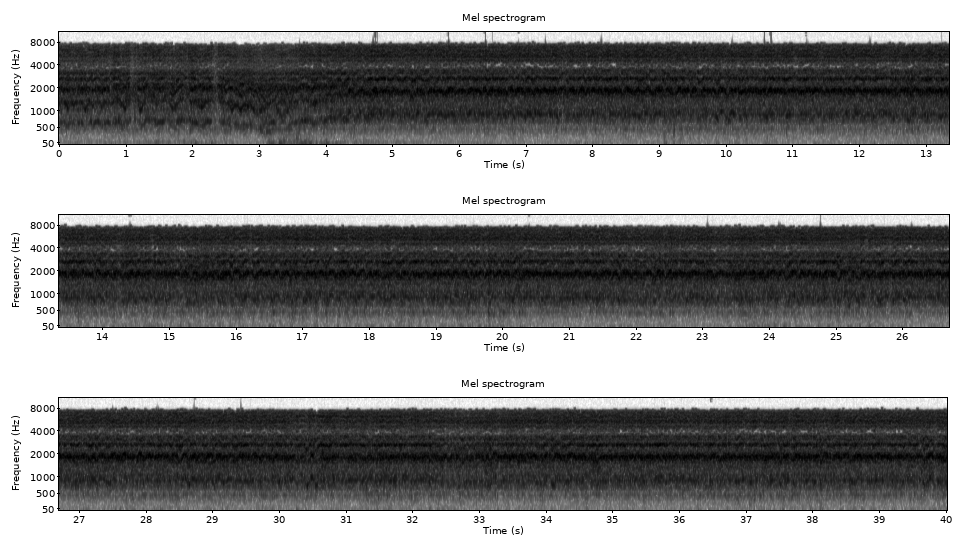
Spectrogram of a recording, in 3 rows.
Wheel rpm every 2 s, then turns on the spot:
170, 160, 210, 230, 230, 230, 230, 230, 230, 230, 230, 230, 230, 240, 240, 230, 220, 230, 230, 240.
none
